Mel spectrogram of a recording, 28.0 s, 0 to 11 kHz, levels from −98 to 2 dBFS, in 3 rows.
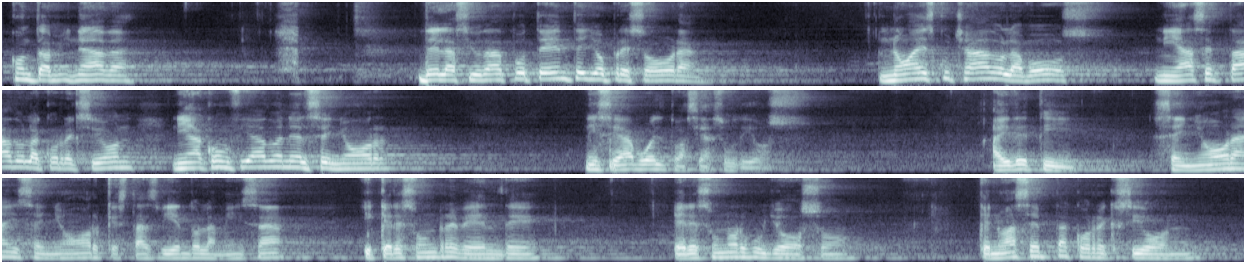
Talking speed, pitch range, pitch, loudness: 115 wpm, 125-170 Hz, 155 Hz, -13 LUFS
